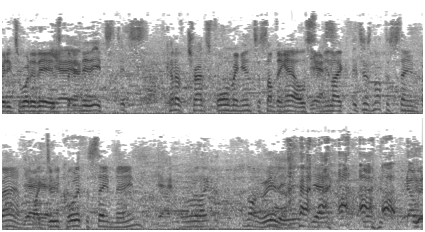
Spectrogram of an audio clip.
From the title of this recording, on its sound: TURS at Download Festival 2022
